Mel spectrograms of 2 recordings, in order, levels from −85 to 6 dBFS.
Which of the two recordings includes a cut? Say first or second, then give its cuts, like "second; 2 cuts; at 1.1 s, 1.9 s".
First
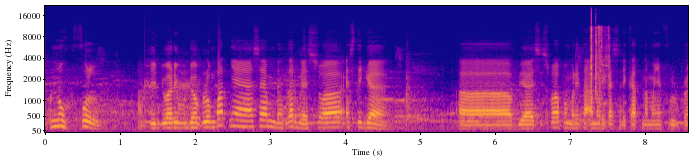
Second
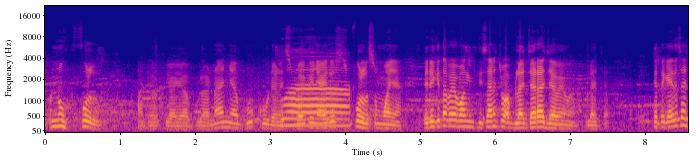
first; 1 cut; at 1.3 s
